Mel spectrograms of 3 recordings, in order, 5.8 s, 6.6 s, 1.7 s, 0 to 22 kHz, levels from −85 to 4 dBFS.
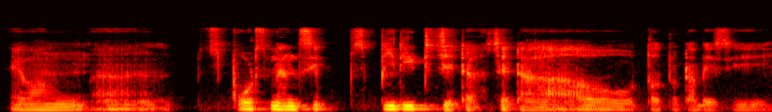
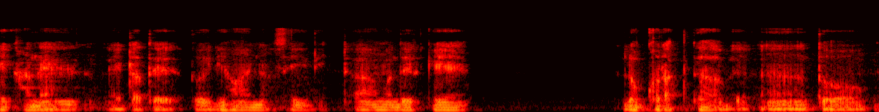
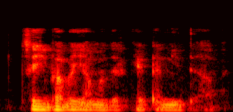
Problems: none marked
